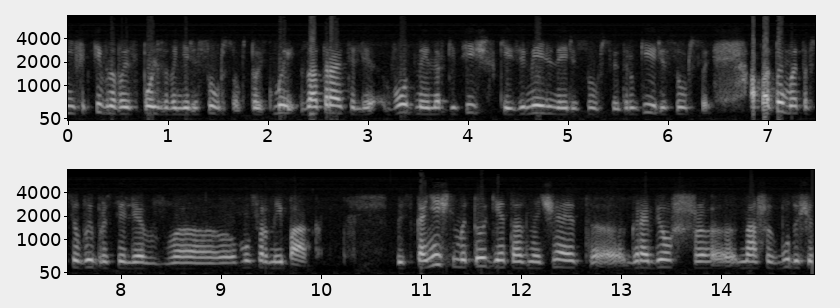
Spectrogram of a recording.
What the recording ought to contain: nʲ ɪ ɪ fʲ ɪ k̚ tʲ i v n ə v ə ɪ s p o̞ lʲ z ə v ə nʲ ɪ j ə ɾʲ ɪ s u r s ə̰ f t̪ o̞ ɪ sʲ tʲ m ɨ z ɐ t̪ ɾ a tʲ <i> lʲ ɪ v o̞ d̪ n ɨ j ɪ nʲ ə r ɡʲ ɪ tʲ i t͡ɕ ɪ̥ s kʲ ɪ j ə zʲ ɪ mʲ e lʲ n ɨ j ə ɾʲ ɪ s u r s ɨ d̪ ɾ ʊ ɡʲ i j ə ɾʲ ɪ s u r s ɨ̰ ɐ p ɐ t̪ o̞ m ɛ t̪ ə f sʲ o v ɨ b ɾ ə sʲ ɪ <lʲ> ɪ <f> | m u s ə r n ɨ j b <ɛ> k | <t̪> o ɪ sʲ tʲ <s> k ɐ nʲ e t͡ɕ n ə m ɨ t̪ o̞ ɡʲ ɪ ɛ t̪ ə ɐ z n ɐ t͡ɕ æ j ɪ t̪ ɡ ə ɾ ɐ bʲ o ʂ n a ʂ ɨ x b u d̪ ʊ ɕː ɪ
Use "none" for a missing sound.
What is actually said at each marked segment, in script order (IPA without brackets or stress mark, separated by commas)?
ɪ, lʲ, v, a, t̪, f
